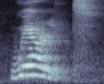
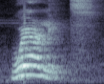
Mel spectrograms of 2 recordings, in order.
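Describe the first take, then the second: First: It is said with the contracted form. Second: The same.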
